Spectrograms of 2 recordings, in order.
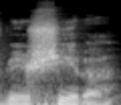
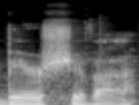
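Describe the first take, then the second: First: The last syllable starts with a b sound. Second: The last syllable starts with a v sound. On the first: The speaker calls it wrong. "I'm probably butchering that" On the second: The speaker calls it right. "so not ba, but va"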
